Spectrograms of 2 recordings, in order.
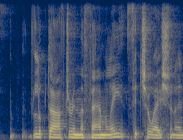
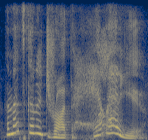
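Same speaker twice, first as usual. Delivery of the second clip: exasperated; 11 semitones higher than usual. Retold or imitated. Grandma's warning.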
